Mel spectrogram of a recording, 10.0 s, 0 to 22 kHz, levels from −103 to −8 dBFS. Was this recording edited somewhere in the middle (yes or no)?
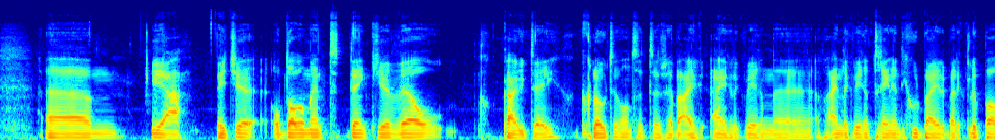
no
